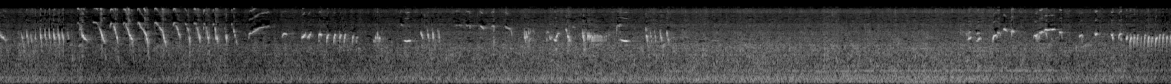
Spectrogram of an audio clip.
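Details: Canary singing ngeriwik-style song meant as a tutor for juvenile canaries: quick rolling trills and chirps at the start, a long near-silent stretch, then renewed sweeping whistles and trills.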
